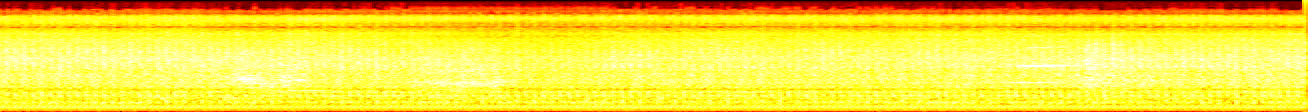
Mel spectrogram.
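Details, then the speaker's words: Diesel tractor at low idle with a fast, uneven chatter over the steady engine beat. The recently replaced front hydraulic pump chatters; it must be idled up to get fluid to the pump and seems never to have worked quite right. "If you hear that chattering, that's that front pump chatter."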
